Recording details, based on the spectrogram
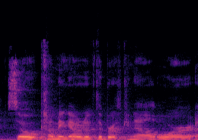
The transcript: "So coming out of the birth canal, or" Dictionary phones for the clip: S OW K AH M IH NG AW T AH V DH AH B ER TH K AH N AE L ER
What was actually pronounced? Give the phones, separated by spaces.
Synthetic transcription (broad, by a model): S OW K AH M IH NG AW T AH V DH AH B ER TH K AH N AE L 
